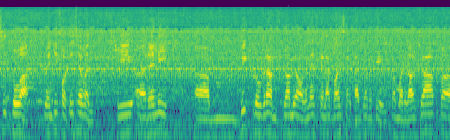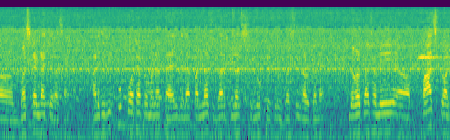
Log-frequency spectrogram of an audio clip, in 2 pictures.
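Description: A man talking continuously over the steady low hum of an idling car.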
